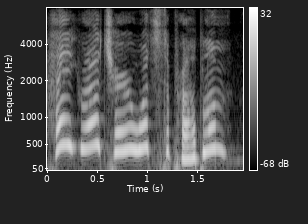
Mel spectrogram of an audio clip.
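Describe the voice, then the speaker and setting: A woman doing a squeaky giggling tiny magic man. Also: sing-song, unhurried, mellow, dry recording, exaggerated voice. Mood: cheerful. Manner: chirpy, giggling.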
